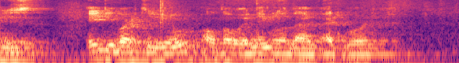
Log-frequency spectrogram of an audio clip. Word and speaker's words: Eduard: So my name is Adio although in England I'm Edward easier to pronounce.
